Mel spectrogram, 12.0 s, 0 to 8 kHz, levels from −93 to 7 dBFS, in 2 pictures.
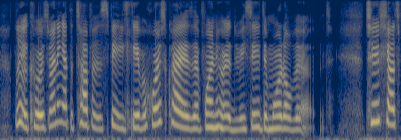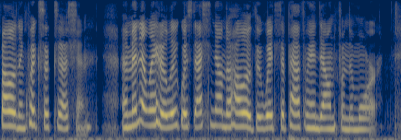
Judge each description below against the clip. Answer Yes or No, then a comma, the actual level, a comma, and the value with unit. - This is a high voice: Yes, very high, 280 Hz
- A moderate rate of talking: No, fast, 235 wpm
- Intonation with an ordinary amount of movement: Yes, average, 3.5 semitones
